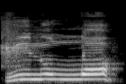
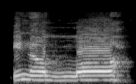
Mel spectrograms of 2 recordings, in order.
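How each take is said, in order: First: The word min ends with a u vowel. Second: The word min ends with an a vowel. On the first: The speaker calls it wrong. "Minullah atau minillah berat juga" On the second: The speaker calls it right. "semuanya itu patah"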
